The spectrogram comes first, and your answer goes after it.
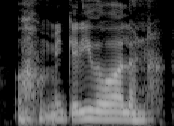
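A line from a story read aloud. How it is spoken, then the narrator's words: Sobbing. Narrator (Spanish): sollozó Hagi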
